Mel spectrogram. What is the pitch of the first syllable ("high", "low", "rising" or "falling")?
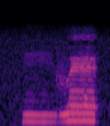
low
